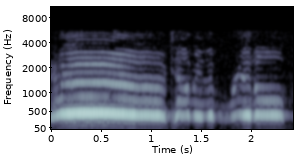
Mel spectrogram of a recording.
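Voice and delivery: high, loud wailing plea; whining crying. Acted. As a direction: wail and beg like a spoiled bride. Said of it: "she's whining, crying".

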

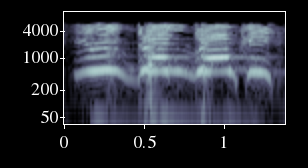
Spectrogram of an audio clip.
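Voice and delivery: high, slow furious yell at the donkey; scolding yell; angry yell. Acted. Angry rider yelling at donkey.

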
